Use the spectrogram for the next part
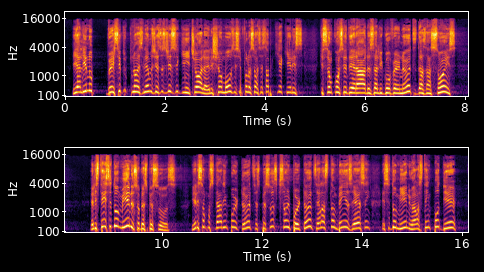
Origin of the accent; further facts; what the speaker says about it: Brazil; como um bom brasileiro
